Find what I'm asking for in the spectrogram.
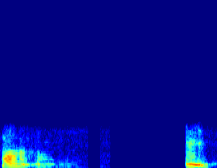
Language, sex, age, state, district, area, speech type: Odia, female, 45-60, Odisha, Gajapati, rural, conversation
